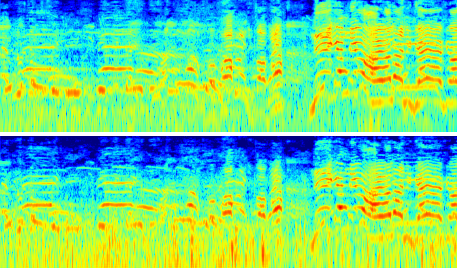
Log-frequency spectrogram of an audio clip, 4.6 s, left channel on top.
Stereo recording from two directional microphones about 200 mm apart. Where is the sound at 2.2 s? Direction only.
40° right (ahead or behind).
